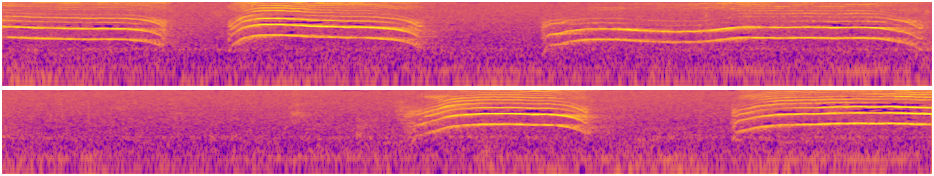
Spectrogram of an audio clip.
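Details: Mother cat with kittens, newborn to eyes opening; a run of loud, clear, harmonic meows, each about a second long, arching up then falling, in two pairs separated by a quieter pause, indoors with low steady hum.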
